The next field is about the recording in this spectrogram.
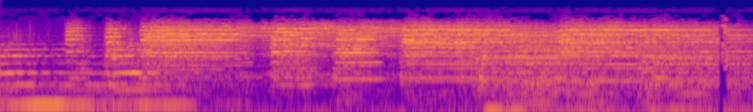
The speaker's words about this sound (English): Sunday morning. Those are wedding bells, darling. Oh. Wedding bells for us.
